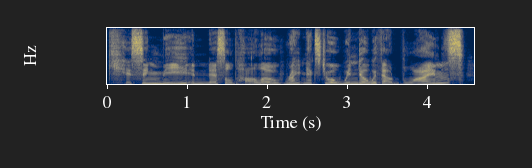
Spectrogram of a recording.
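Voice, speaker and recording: A woman's voice: medium pitch, expressive, unhurried, darkish tone, no echo, studio quality, lightly acted. A woman voicing an affectionate young male chef who teases his love. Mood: teasing.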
